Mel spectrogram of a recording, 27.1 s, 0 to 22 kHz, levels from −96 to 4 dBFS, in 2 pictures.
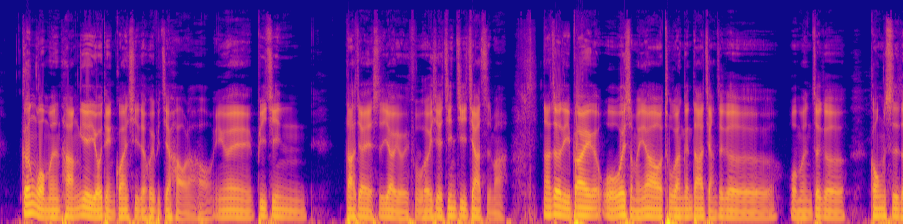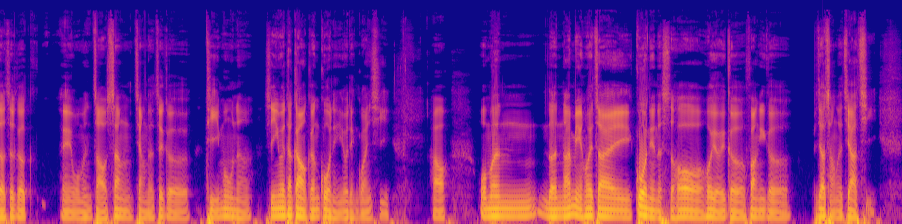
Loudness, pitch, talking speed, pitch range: -16 LUFS, 85 Hz, 255 characters per minute, 75-95 Hz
